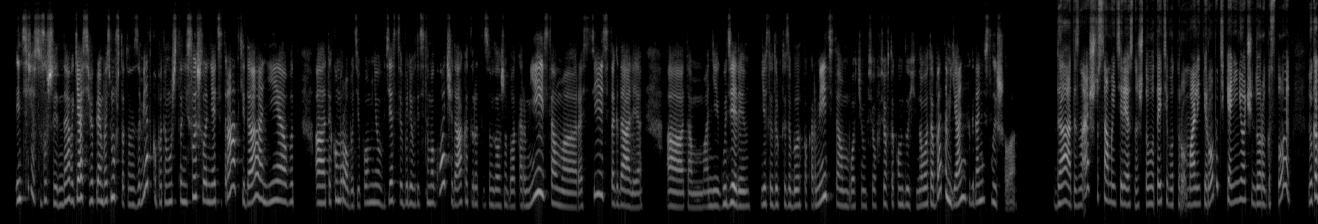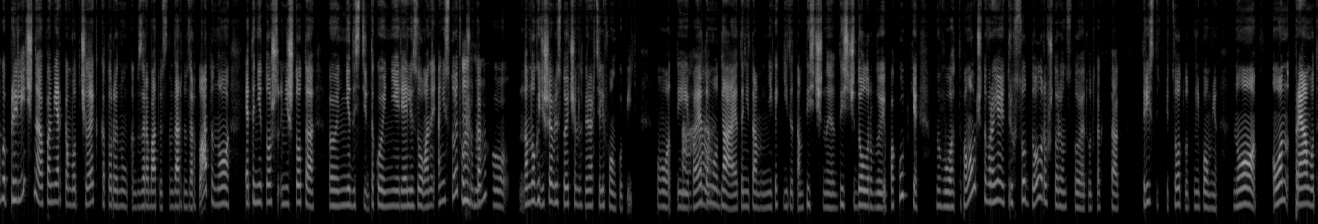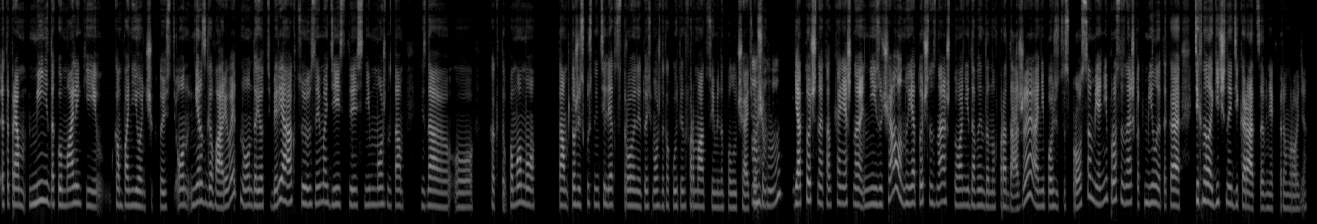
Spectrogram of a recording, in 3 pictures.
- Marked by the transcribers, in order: none
- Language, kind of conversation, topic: Russian, podcast, Как вы обустраиваете домашнее рабочее место?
